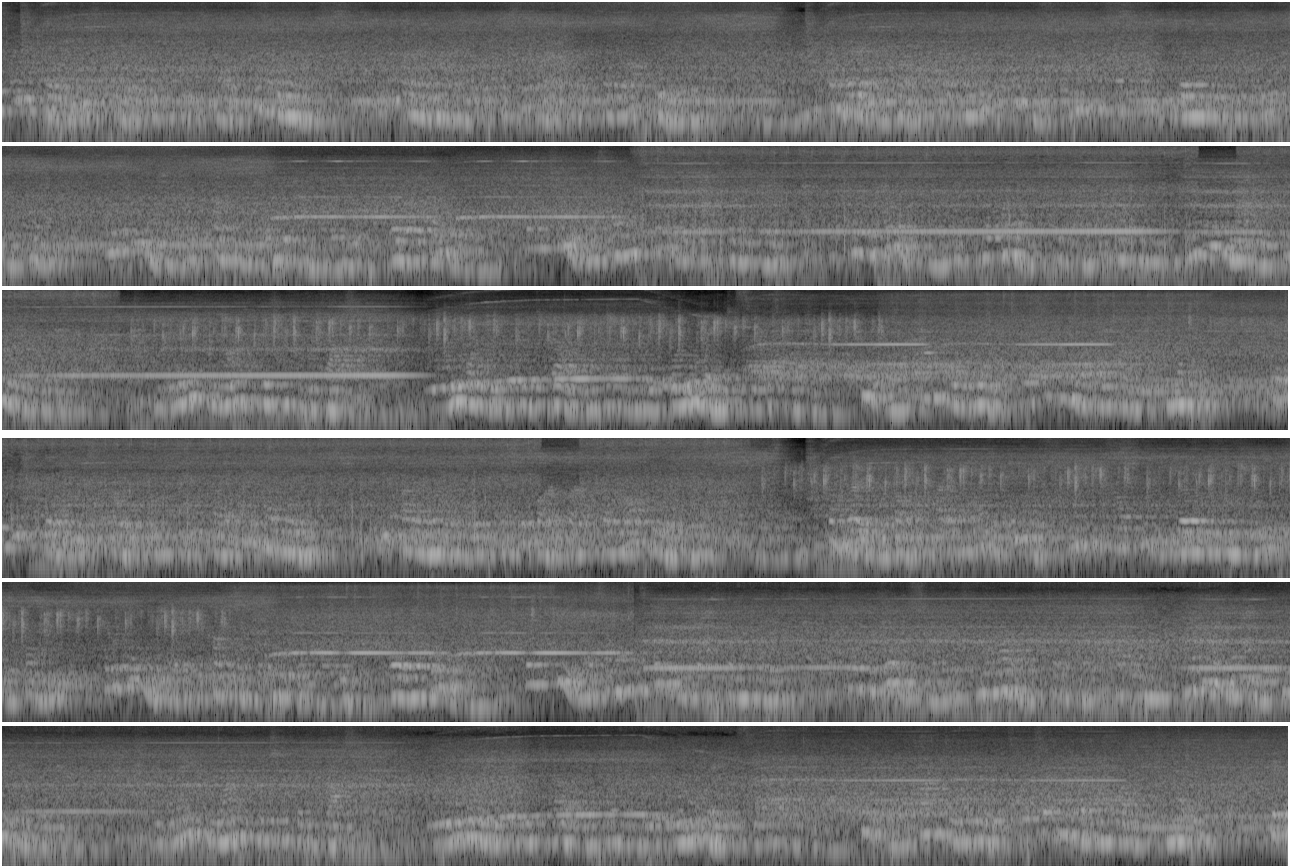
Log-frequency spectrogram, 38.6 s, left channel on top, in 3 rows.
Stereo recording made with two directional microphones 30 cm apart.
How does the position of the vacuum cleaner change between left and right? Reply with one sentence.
In this clip you hear the vacuum cleaner stay in one place.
